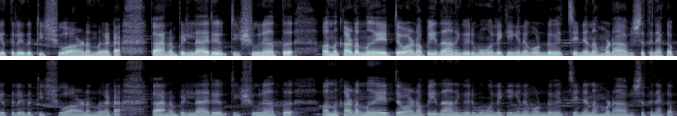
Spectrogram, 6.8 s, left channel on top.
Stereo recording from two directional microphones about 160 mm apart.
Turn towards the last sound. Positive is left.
turn(degrees=45)  # may be behind; listen again after turning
